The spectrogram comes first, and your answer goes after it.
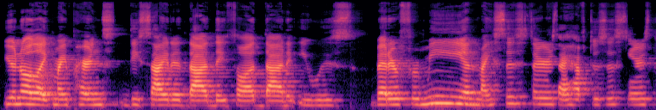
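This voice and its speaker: A woman's voice: mid-range voice, fairly even intonation, moderate pace, bright, forceful tone. Chatty young woman from El Salvador. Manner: chatty, many fillers, laughs often. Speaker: guest, PhD student. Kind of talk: casual interview chat.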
